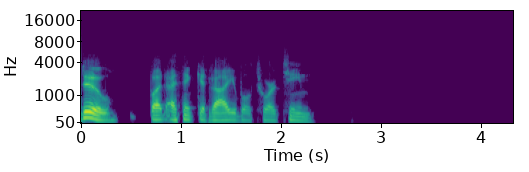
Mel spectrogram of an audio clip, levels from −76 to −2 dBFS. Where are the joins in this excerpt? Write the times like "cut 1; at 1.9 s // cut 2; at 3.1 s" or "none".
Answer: cut 1; at 1.3 s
